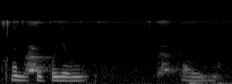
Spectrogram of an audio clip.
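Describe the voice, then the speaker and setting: A woman vlogger from the rural northern Philippines, a non-native Tagalog speaker with a regional accent, talking casually and politely in halting Tagalog mixed with English. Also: on the low side, level tone, gravelly. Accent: Igorot-region Philippine accent. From rural Ilocos Sur, Philippines. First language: an Igorot language of the northern Philippines. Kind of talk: casual walking vlog tour. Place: outdoors in a rural village. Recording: noisy outdoor recording with insects and animals.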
